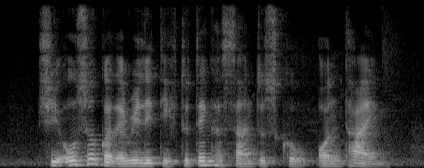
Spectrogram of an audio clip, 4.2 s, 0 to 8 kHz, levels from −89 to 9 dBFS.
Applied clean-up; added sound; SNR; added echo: none; none; none; none.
